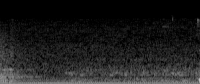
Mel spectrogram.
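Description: Steady low electrical hum with a faint hiss, the background noise of the audio line, with no speech.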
